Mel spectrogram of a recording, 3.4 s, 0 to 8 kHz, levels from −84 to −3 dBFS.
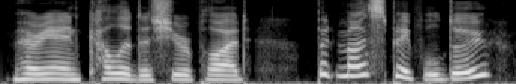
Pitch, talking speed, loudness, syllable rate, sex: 220 Hz, 155 wpm, -19 LUFS, 5.5 syllables/s, female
